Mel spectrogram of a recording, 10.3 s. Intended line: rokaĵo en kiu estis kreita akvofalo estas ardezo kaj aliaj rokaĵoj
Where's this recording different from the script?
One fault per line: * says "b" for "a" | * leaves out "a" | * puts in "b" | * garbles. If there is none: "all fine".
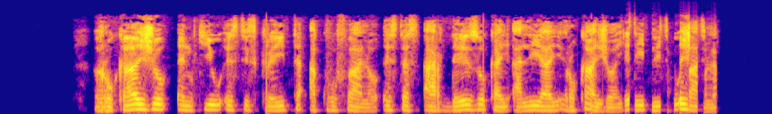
* garbles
